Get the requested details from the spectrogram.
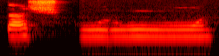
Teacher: شین پھیلا کے پڑھا جاتا ہے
